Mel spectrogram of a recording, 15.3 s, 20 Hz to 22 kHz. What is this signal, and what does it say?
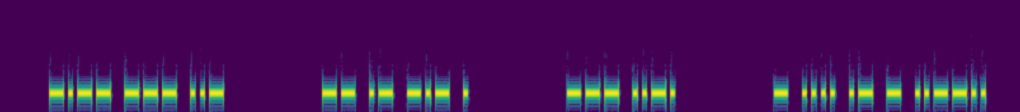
Morse code, heard as a keyed tone, about 17 wpm, 700 Hz. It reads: YOU MAKE OF THAT?
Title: 3x Word-Spacing - Sentences from Top 100 Words - 17wpm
